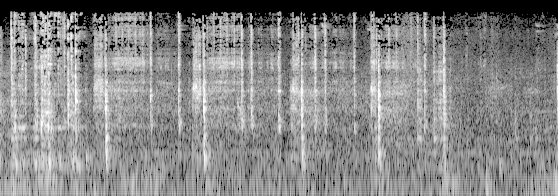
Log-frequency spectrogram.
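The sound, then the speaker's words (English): Coins drop one after another into the top slot of a payphone in a phone booth, making a quick irregular run of small metallic clicks and clinks over a faint background hiss, with no talking. “She inserts coins in the top.”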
